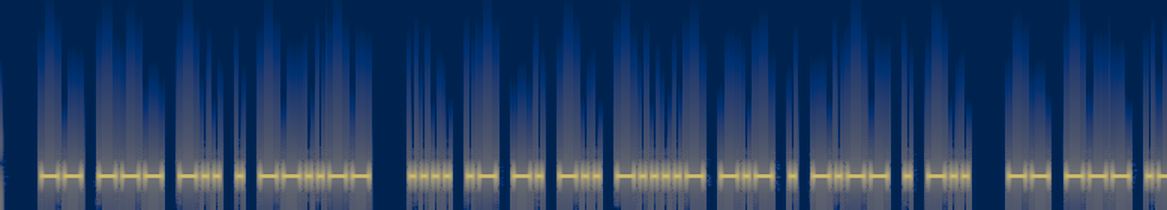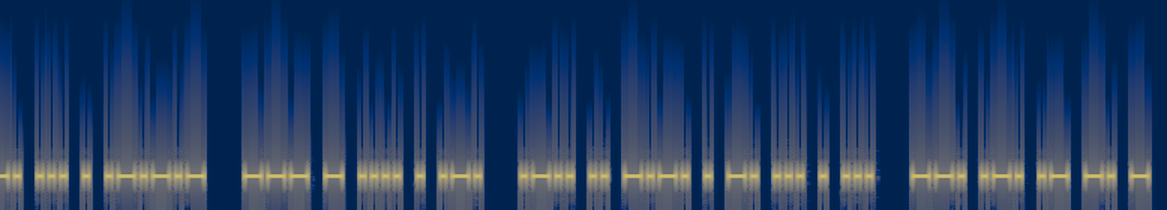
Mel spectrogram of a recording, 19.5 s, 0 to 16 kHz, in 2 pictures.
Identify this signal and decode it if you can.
Morse code, heard as a keyed tone, about 25 wpm, 600 Hz. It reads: MODE, HAND-KEYED MORSE. OTHER LICENSES GRANT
